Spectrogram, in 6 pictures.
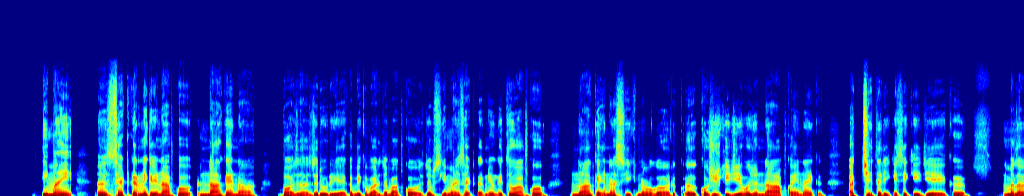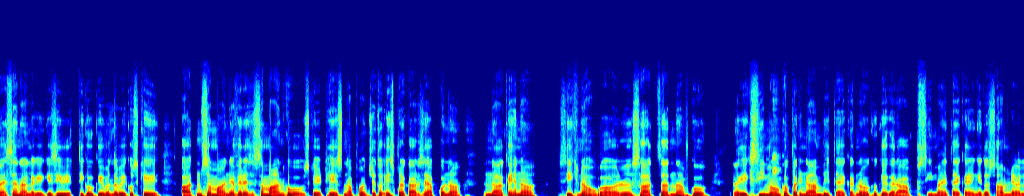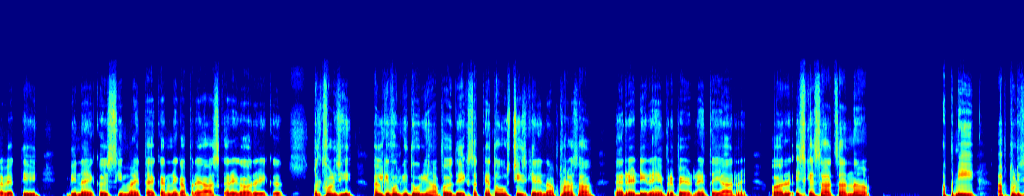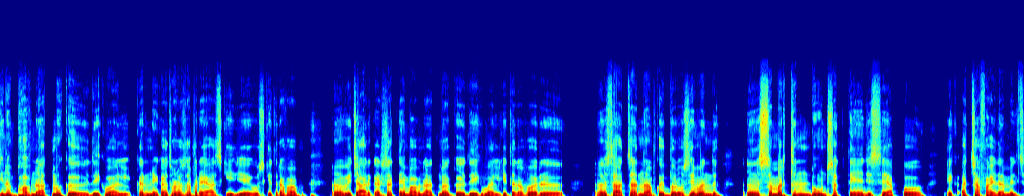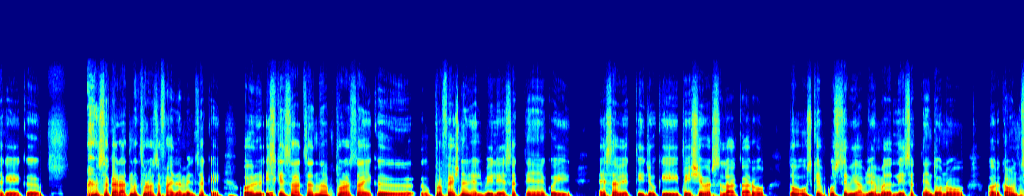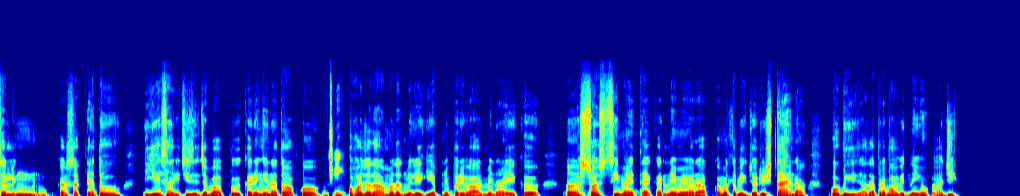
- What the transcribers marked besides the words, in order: in English: "सेट"; in English: "सेट"; other noise; other background noise; in English: "रेडी"; in English: "प्रिपेयर्ड"; tapping; throat clearing; in English: "प्रोफेशनल हेल्प"; in English: "काउंसलिंग"
- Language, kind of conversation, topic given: Hindi, advice, परिवार में स्वस्थ सीमाएँ कैसे तय करूँ और बनाए रखूँ?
